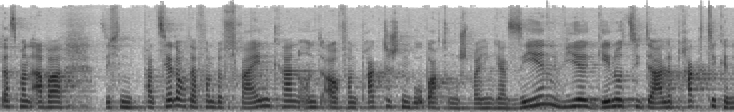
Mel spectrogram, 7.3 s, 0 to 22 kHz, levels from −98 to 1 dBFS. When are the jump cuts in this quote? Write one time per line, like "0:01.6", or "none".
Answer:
0:03.4
0:05.1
